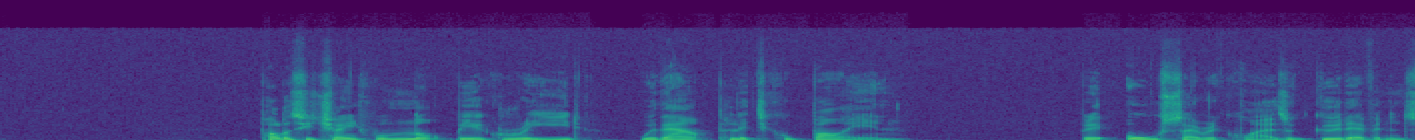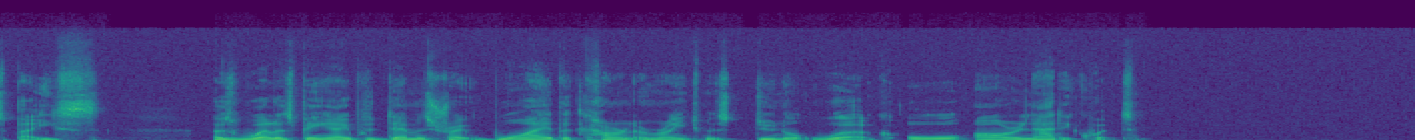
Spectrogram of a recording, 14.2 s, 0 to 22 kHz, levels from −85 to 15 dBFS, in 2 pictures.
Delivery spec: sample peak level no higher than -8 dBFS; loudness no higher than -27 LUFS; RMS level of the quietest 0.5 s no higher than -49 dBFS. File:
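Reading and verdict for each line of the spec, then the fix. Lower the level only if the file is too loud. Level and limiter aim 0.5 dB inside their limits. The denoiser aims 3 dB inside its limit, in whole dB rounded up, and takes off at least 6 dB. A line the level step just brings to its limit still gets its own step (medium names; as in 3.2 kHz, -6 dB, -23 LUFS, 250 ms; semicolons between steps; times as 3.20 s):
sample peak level -5.0 dBFS: fail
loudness -21.0 LUFS: fail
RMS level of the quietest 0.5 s -53 dBFS: pass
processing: trim -6.5 dB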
